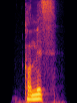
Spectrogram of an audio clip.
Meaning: military service
- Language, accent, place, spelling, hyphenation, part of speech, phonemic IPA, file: German, Germany, Berlin, Kommiss, Kom‧miss, noun, /kɔˈmɪs/, De-Kommiss.ogg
